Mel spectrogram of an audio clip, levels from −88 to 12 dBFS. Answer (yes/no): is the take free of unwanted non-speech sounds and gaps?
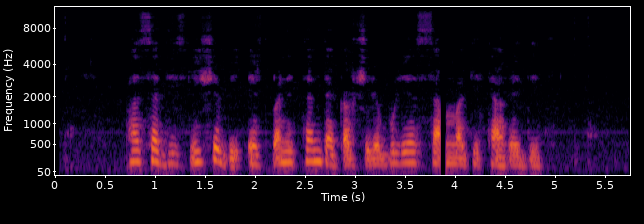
no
